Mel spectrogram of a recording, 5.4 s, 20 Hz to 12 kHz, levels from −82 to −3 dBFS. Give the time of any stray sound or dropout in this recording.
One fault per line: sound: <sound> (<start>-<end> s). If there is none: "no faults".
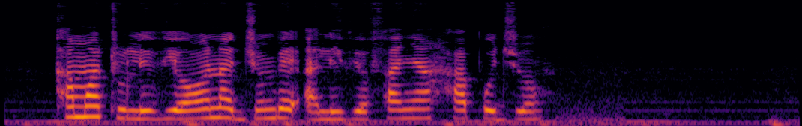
no faults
